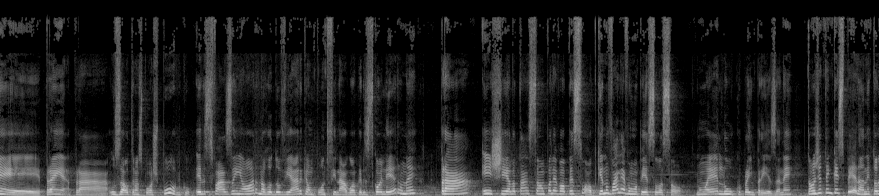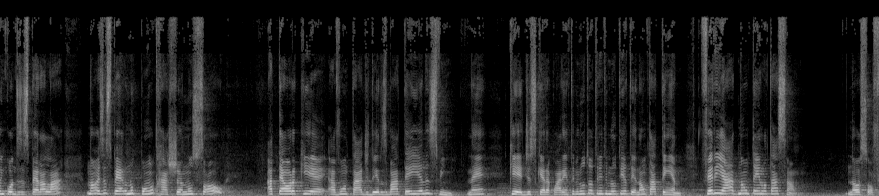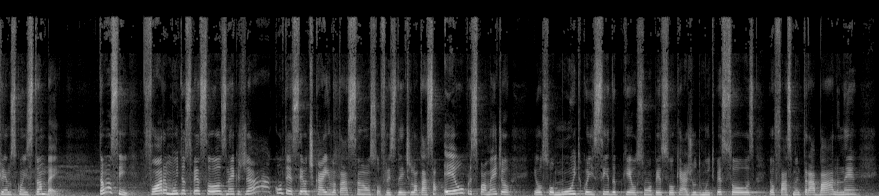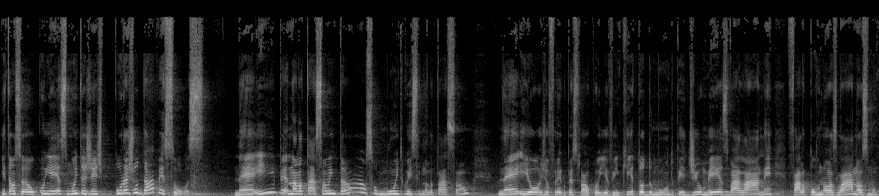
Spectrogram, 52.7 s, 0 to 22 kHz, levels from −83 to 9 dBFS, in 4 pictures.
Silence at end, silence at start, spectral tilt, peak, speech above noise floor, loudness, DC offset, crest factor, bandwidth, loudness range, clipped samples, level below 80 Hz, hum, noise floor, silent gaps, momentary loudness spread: 0 s; 0 s; -4 dB/octave; 0 dBFS; 22 dB; -19 LUFS; under 0.1%; 18 dB; over 20 kHz; 2 LU; under 0.1%; -44 dBFS; none; -41 dBFS; none; 8 LU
